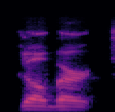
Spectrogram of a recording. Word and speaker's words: Gobert: Rudy Gobert.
